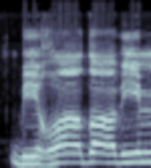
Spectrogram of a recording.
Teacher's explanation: বি গ দ, বা লাগবে আবার এই মিমের সাথে বিম, বি গ দ বিম। এখানে আমরা গুণনা করব নাকের বাসি দ্বারা, কারণ মিম এবং নুনের উপর তাজদিদ হলে সেখানে আমাদের গুণনা করতে হবে। বিগদিম এরকমভাবে গুণনা করব।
